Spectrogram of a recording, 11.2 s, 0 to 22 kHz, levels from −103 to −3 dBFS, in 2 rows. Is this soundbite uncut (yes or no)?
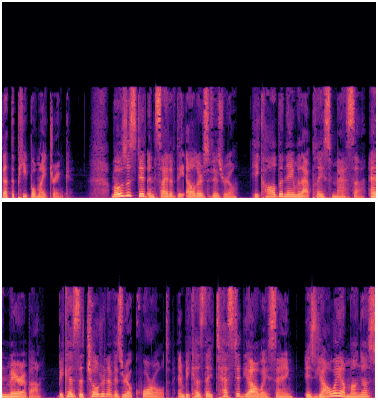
no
